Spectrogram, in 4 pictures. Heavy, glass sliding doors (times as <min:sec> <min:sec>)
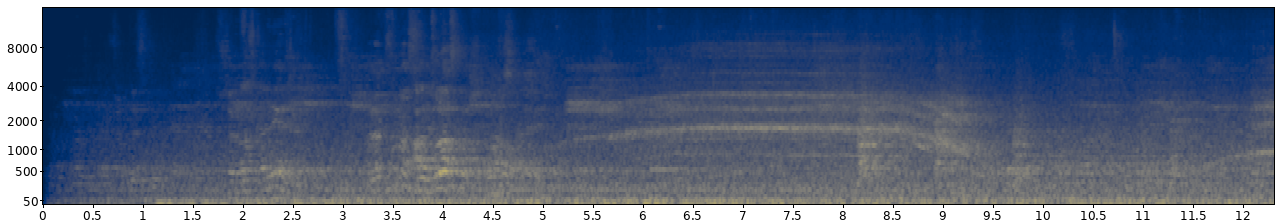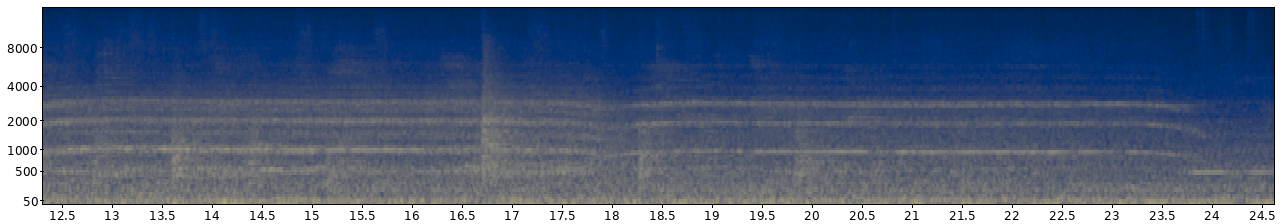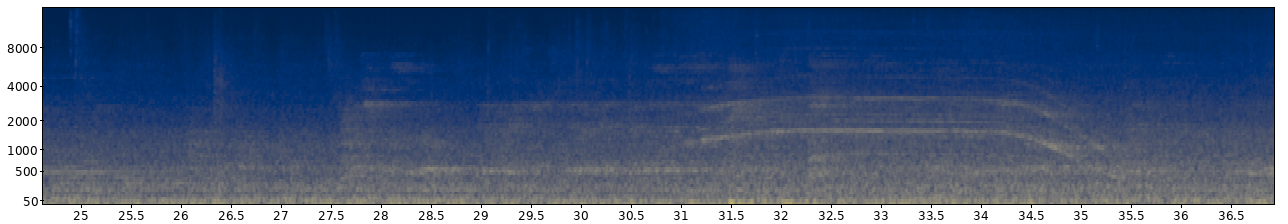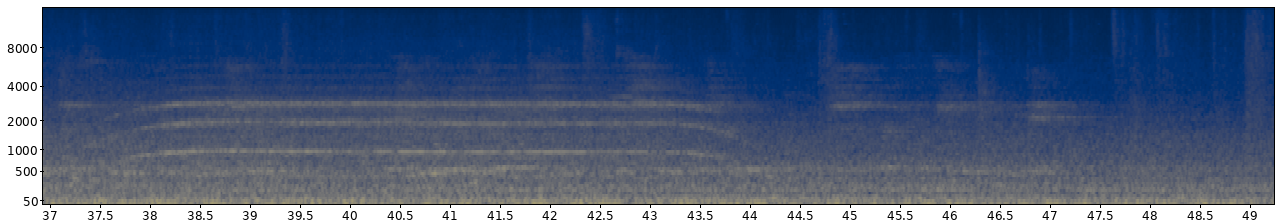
0:03.5 0:23.4, 0:30.8 0:43.4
